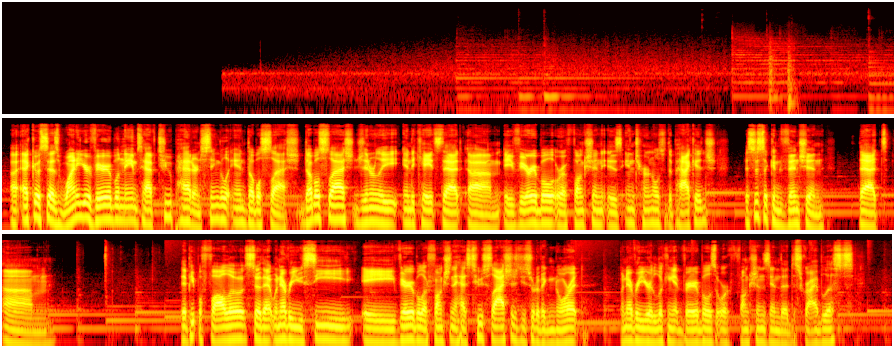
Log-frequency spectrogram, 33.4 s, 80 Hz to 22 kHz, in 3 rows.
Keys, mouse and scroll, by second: 15.3 click, 15.5-19.0 typing, 16.7 Escape, 20.3 Escape, 22.1 j, 25.6-28.9 typing.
